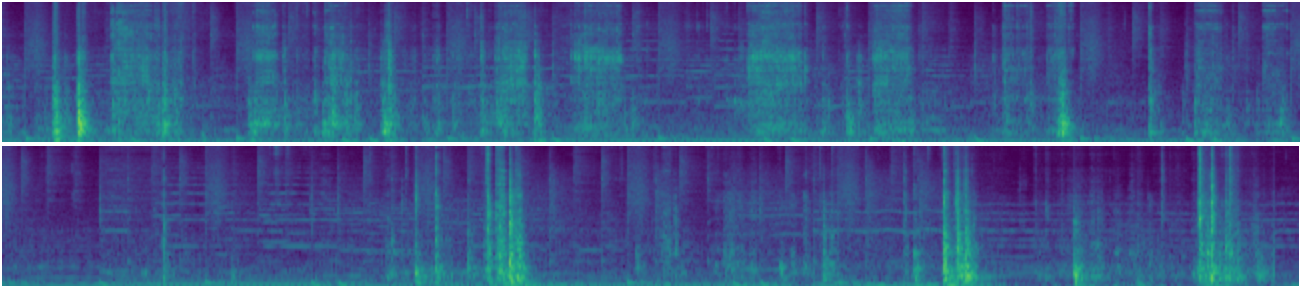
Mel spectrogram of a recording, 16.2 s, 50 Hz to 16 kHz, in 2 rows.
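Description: Work on the inner fender liner of a second-generation Toyota Tacoma, removing 10mm bolts: close, intermittent mechanical whirring and thunks in uneven bursts, with sharper knocks near the end and no talking.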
